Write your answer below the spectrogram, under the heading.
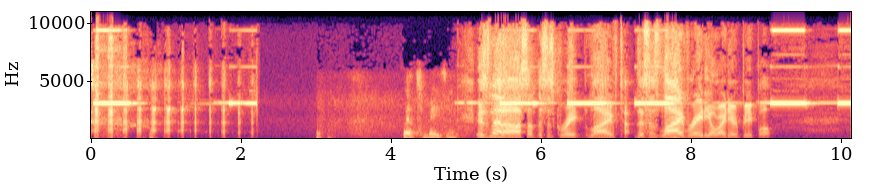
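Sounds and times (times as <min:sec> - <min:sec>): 
laughter: 0:00.0 - 0:02.2
plugged-in smoke detector alarm beeping in a room: 0:00.0 - 0:02.3, 0:04.9 - 0:10.1
speech: 0:04.2 - 0:09.2.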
